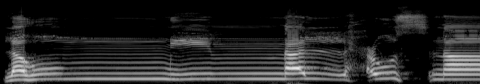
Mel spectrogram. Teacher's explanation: میم ساکن کے بعد دوسری میم آ جائے تو ادغام شفوی ہوگا، یعنی غنہ کریں گے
